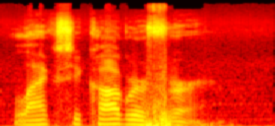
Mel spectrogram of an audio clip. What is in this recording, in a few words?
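"lexicographer", English; pronunciations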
